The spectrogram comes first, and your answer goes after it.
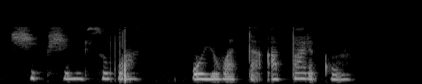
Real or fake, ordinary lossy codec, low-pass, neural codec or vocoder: real; MP3, 24 kbps; 7.2 kHz; none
